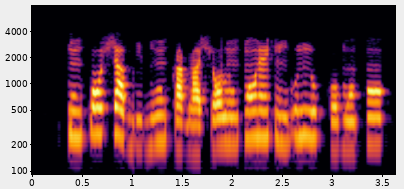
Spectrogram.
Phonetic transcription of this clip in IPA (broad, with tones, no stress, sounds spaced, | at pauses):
k͡p ũ˧ k͡p ɔ˦ ʃ a˦˨ b i˨ b ũ˧ k a˨ ɡ a˨ ʃ ɔ˨˦ l ũ˧ k͡p ɔ̃˦ ɾ ɛ̃˦ ʃ ĩ˧ ɡ u˦ n u˦˨ k o˨˦ b ɔ̃˧ k ɔ̃˦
